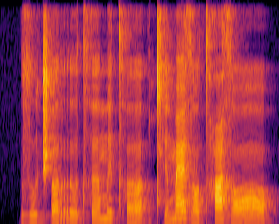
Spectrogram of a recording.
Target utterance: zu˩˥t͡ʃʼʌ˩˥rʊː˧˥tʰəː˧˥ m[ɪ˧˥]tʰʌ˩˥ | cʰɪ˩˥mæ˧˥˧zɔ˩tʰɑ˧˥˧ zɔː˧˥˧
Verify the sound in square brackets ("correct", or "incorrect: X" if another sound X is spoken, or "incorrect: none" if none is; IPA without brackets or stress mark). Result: incorrect: ɪ˧˥˧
